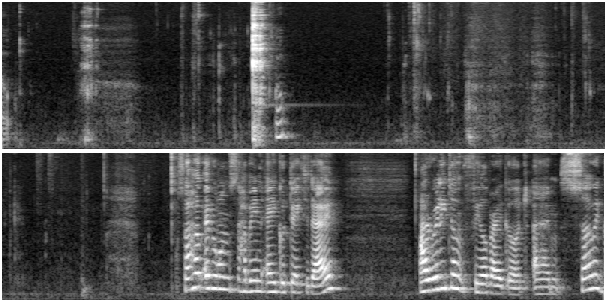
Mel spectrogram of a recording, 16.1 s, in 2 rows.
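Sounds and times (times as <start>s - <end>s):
wet chewing sounds: 5.1s - 6.2s, 7.4s - 8.9s.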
